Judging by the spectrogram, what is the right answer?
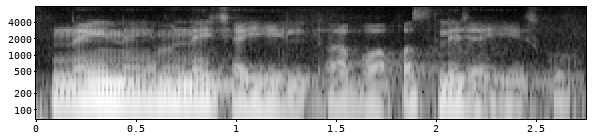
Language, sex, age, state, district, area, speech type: Hindi, male, 30-45, Uttar Pradesh, Jaunpur, rural, spontaneous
